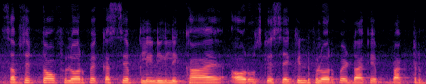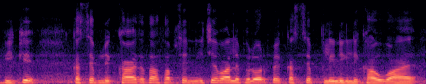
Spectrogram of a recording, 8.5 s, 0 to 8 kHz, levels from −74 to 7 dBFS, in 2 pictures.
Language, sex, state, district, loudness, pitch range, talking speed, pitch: Hindi, male, Uttar Pradesh, Lalitpur, -15 LUFS, 160-175 Hz, 210 wpm, 170 Hz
